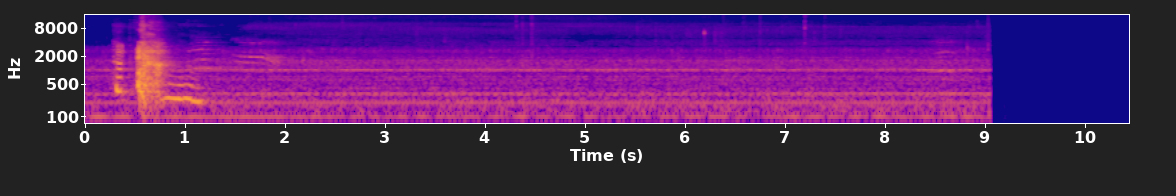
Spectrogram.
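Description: Lauki kofte batter frying in hot oil: a steady sizzle over a steady hum. About half a second in there is a brief loud vocal sound, and the sound cuts off abruptly about a second before the end.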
